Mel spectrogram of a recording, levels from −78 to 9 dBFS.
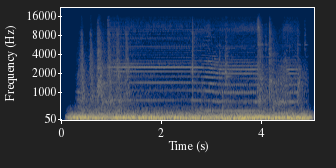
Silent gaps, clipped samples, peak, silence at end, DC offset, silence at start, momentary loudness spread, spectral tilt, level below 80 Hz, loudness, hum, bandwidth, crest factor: none; under 0.1%; -6 dBFS; 0 s; under 0.1%; 0.1 s; 4 LU; -7 dB/octave; -24 dBFS; -20 LUFS; none; 14 kHz; 12 dB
